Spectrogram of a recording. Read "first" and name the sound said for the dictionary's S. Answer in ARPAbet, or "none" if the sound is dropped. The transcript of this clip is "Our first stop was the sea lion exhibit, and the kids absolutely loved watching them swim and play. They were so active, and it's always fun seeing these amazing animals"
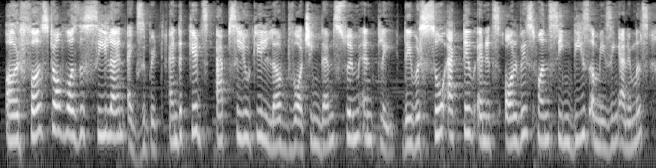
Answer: none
